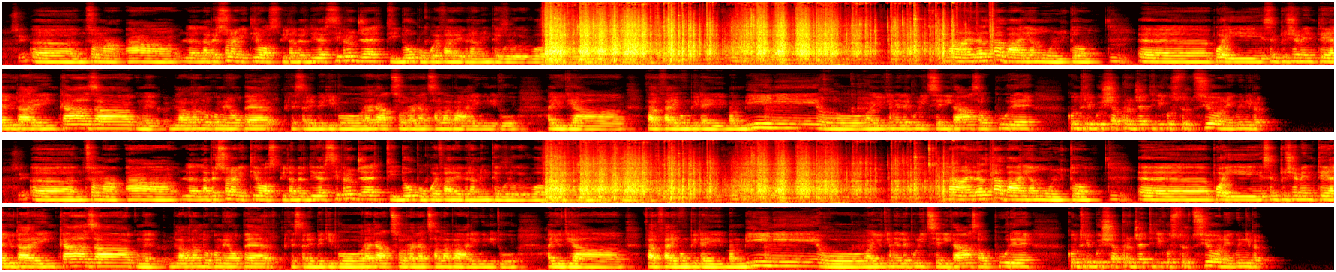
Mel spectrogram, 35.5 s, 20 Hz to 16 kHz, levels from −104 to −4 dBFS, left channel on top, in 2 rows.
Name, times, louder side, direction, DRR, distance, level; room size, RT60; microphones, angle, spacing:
voice 1, 0.4-8.5 12.5-14.6 15.1-31.5 32.0-34.5, right 2 dB, 70° right, 5.7 m, -30 dB
sound 1, 7.2-12.9 13.2-13.3, left 6 dB, 90° left, 0.8 m, -23 dB
voice 2, 8.7-11.7 14.8-15.0 19.7-20.1 28.6-29.5, left 1 dB, 45° left, 4.1 m, -47 dB
13.5 x 9.4 x 2.7 m
head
